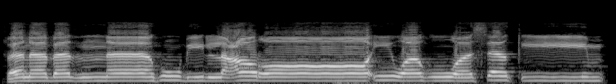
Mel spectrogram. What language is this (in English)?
Arabic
